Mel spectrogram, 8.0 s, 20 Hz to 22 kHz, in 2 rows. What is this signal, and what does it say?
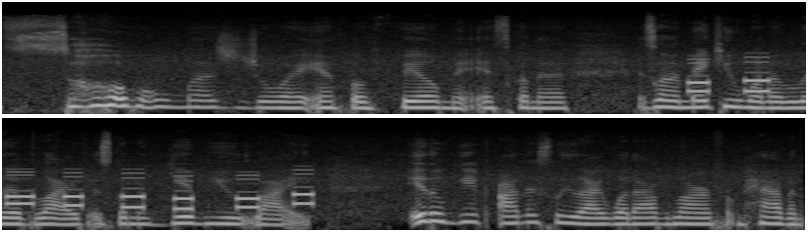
DTMF, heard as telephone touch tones, dialled by hand, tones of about 110 ms, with speech in English. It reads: 4508514#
